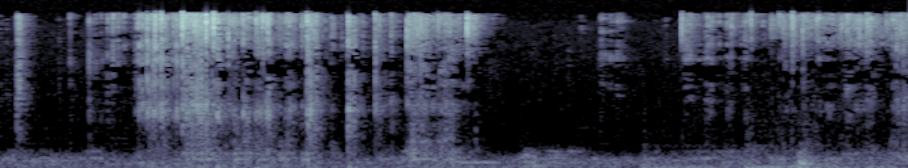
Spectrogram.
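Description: A hand-sized bar of dry green-and-white striped soap, held in the hand, is scraped and scored with a metal blade and crumbles into green flakes. Dense, bright crackling scrapes come in quick bursts, loudest in the first two seconds, ease off briefly, then resume more softly over a low, quiet background hum.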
